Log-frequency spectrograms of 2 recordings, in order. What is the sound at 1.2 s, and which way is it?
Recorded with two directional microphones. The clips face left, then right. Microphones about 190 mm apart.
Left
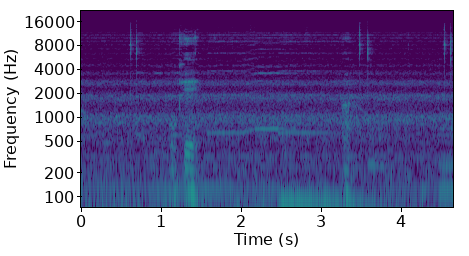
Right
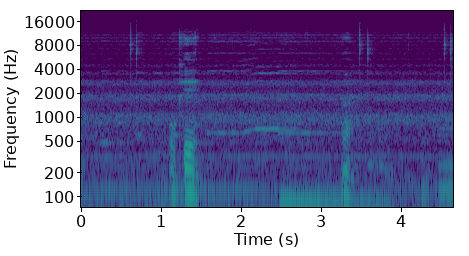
Speech, 30° right (ahead or behind).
